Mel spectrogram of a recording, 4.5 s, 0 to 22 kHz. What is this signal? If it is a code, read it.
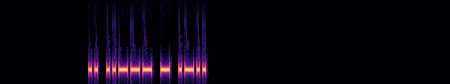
Morse code, heard as a keyed tone, about 40 wpm, 700 Hz. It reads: I2TL
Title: DXCC-100 Call Signs - 4 Characters - Repeated 3x - 40wpm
